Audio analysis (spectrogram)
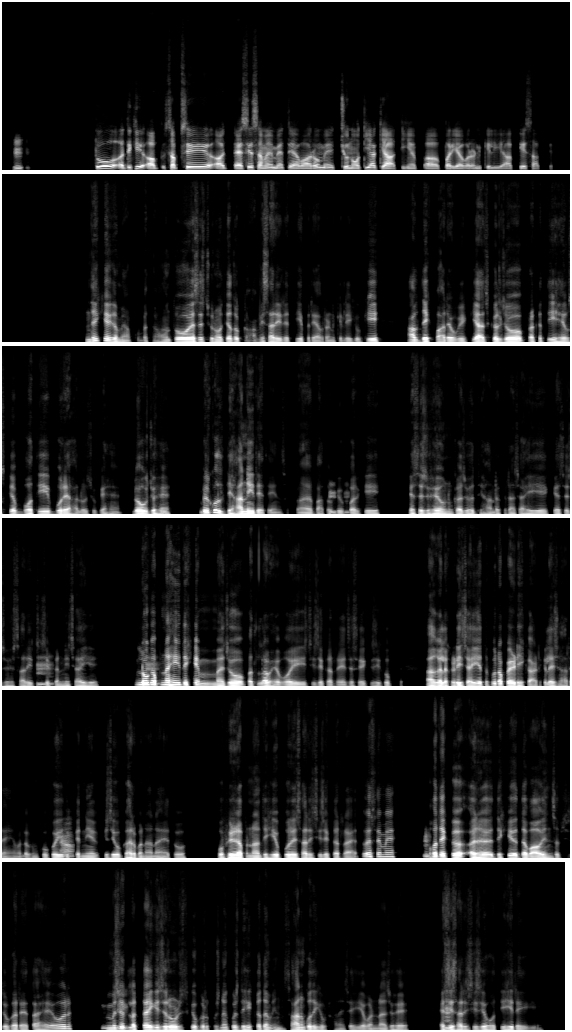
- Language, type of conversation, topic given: Hindi, podcast, त्योहारों को अधिक पर्यावरण-अनुकूल कैसे बनाया जा सकता है?
- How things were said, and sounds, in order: none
